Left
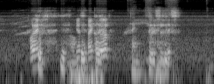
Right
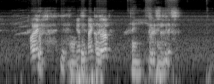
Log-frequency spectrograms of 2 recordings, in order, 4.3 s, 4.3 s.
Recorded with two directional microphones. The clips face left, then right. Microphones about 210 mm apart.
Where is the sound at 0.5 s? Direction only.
20° left (ahead or behind).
